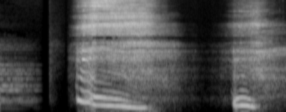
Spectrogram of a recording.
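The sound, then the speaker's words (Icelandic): A long, drawn-out human yawn glides down in pitch and fades into a breathy exhale. After a pause, a shorter second yawning breath follows. “Ef þú geispaðir líka, þá gæti verið sniðugt að opna gluggan aðeins.”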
